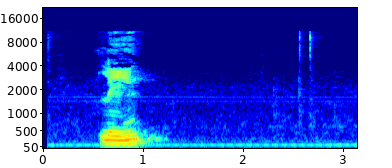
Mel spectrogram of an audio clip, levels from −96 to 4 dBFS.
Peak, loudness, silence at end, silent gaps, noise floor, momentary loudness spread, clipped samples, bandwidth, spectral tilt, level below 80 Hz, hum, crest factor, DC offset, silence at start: -12 dBFS; -28 LUFS; 2.05 s; none; -62 dBFS; 25 LU; under 0.1%; 11.5 kHz; -5.5 dB/octave; -66 dBFS; none; 22 dB; under 0.1%; 0.55 s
